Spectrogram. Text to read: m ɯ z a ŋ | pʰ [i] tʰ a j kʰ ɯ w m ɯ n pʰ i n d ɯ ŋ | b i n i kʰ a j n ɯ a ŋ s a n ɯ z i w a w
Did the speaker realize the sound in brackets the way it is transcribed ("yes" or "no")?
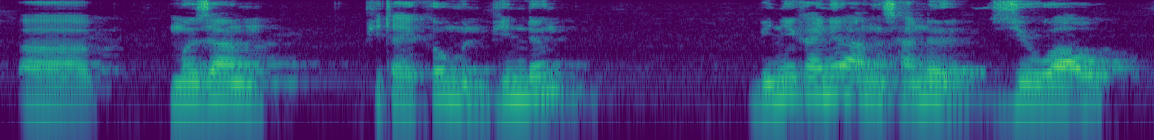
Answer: yes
